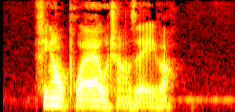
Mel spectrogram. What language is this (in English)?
Ligurian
